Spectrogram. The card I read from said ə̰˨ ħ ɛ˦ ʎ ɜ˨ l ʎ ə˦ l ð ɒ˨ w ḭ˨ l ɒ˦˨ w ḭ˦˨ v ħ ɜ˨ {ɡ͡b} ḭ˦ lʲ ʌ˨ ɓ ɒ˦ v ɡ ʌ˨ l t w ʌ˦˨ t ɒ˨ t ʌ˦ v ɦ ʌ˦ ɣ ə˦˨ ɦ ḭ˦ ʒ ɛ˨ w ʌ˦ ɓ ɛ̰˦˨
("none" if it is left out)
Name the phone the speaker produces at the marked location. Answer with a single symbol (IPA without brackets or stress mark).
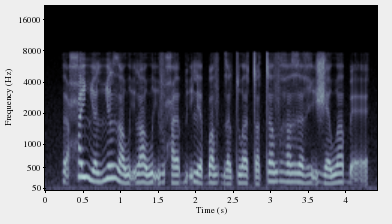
ɓ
